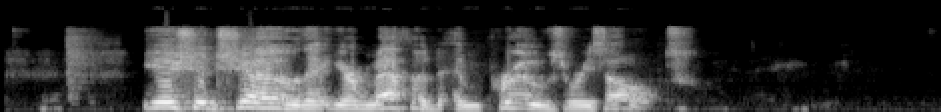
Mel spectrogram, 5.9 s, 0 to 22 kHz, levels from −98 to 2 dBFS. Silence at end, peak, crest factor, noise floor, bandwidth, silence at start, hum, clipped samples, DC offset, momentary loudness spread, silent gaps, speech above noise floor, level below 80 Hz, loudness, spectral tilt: 1.6 s; 0 dBFS; 16 dB; -80 dBFS; 8 kHz; 0.4 s; none; under 0.1%; under 0.1%; 9 LU; none; 65 dB; -56 dBFS; -15 LUFS; -5.5 dB/octave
